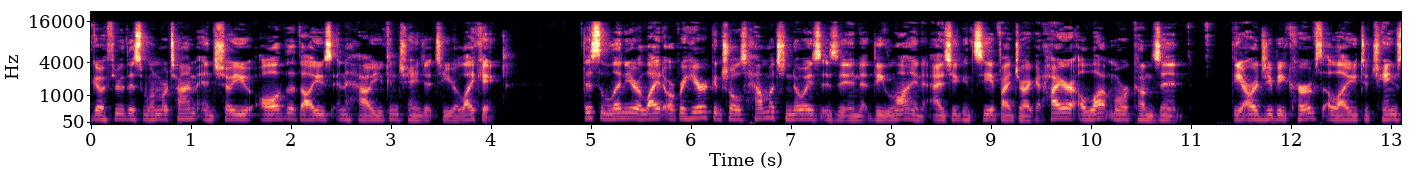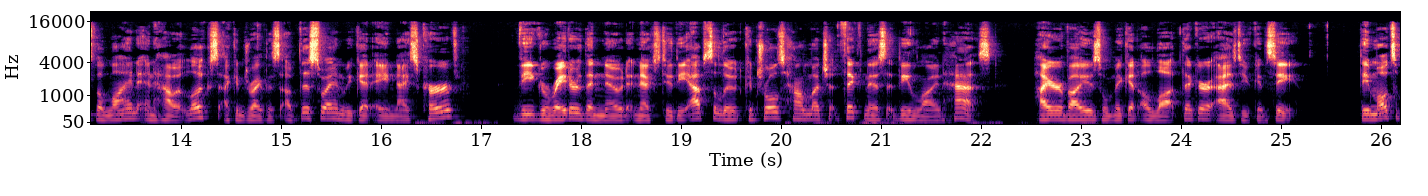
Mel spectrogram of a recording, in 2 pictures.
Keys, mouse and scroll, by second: 0.0-1.7 drag, 1.7-3.5 middle drag, 1.7-3.1 scroll down 1, 3.5 scroll up 3, 4.4 scroll down 2, 6.2-9.2 drag, 11.2 ctrl+z, 14.7-16.6 drag, 16.6 ctrl+z, 19.2-20.4 middle drag, 20.4 ctrl+shift+click, 22.7-25.4 drag.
